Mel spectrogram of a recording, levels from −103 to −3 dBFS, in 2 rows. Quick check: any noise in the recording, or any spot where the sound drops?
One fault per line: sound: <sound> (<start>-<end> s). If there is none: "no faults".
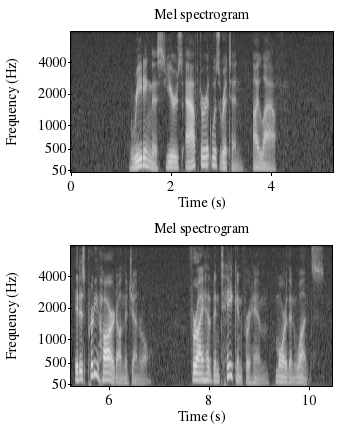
no faults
